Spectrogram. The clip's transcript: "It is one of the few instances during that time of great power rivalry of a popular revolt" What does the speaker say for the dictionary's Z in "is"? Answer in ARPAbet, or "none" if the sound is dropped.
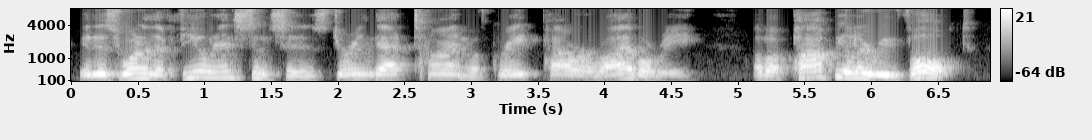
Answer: Z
